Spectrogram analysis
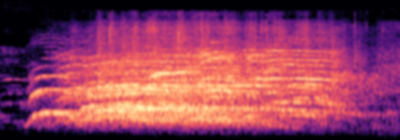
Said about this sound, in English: Okay. Well, give a cheer.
